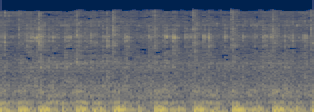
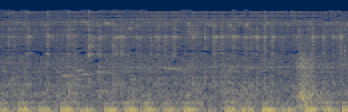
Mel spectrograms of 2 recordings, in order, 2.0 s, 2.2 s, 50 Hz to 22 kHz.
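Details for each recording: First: Euro Sport R125 motorcycle: low, throaty putt-putt idle about four even pulses a second, louder than usual; exhaust gasket/O-ring suspected; noisy idle. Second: Euro Sport R125 motorcycle after exhaust gasket/O-ring replacement for noise and backfire: small single at a steady, even idle of about four beats a second, no backfire or exhaust chuffing; normal idle.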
